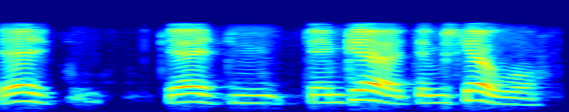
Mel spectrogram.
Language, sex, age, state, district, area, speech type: Kashmiri, male, 18-30, Jammu and Kashmir, Ganderbal, rural, conversation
